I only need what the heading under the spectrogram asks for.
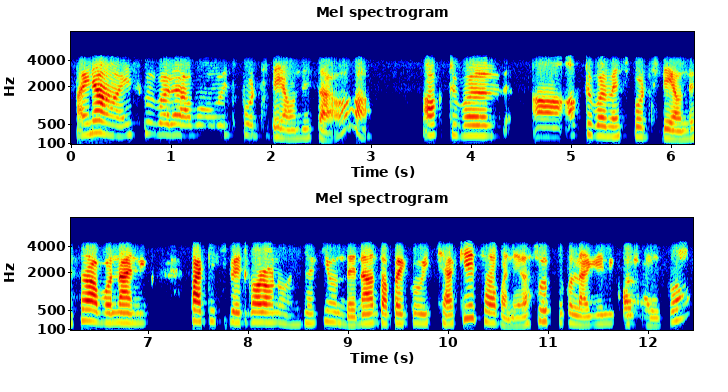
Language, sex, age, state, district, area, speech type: Nepali, female, 30-45, West Bengal, Kalimpong, rural, conversation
